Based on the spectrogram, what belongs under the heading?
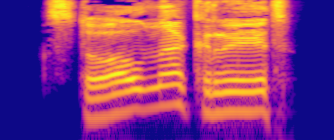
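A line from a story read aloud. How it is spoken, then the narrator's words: Tigress shouting. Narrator (Russian): крикнула тигрица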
